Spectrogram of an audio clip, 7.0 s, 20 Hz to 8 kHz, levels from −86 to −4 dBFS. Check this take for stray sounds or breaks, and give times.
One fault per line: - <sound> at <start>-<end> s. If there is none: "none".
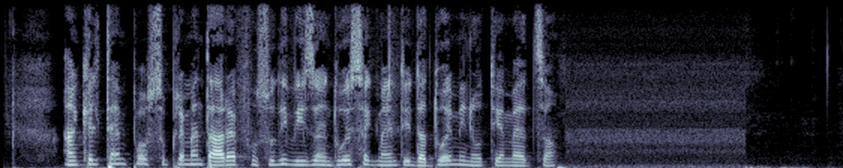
none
